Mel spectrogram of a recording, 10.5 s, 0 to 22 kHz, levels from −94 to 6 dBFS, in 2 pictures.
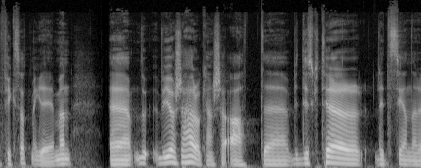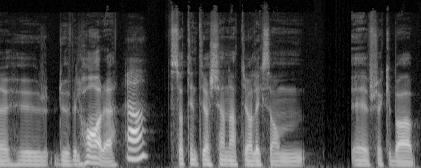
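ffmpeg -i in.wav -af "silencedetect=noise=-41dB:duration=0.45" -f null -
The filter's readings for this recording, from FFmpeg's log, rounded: silence_start: 9.08
silence_end: 9.67 | silence_duration: 0.59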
